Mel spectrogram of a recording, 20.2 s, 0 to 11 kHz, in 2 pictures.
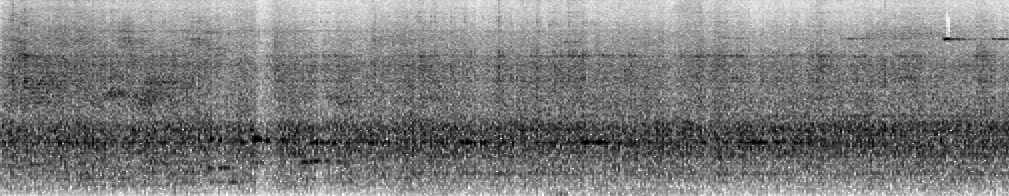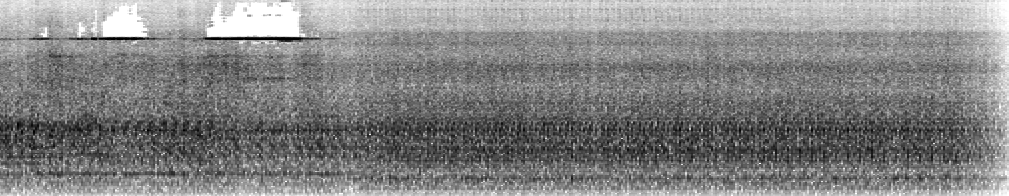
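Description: CrossCountry InterCity 125 high speed train moving through the station: the coaches rumble past on the rails over the steady drone of its Class 43 diesel power cars. The sound eases a little about two-thirds of the way through and cuts off abruptly at the end.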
